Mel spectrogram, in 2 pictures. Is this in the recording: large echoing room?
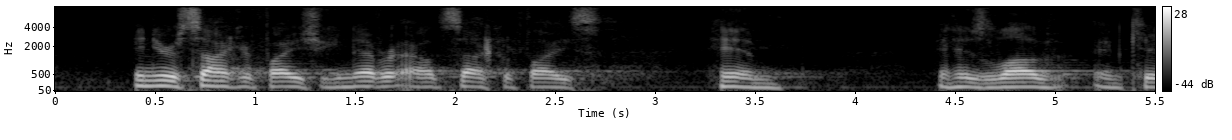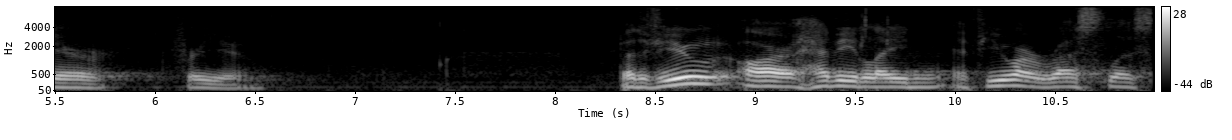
yes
